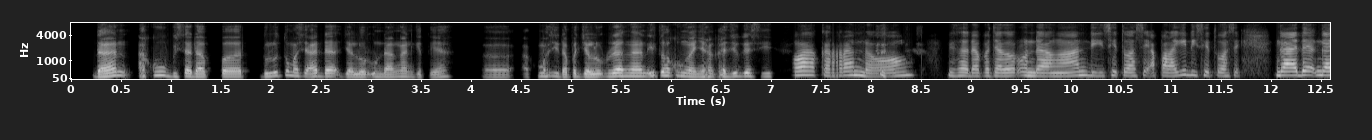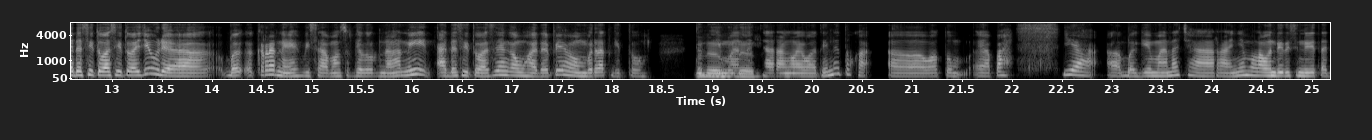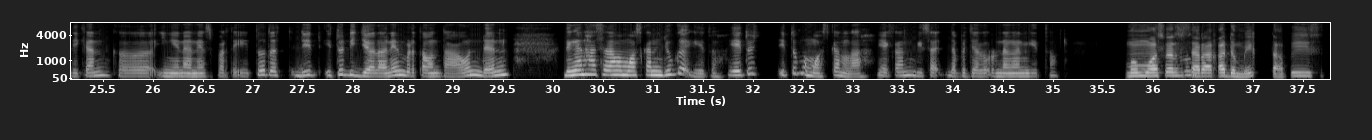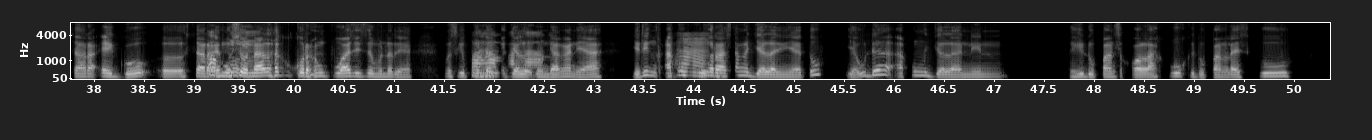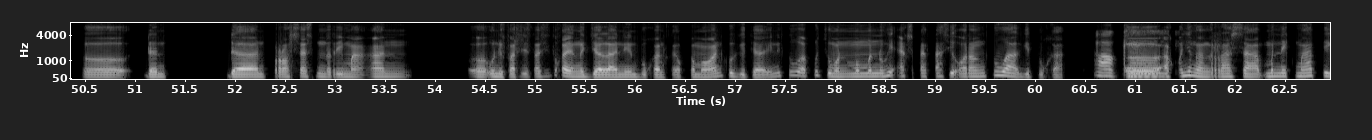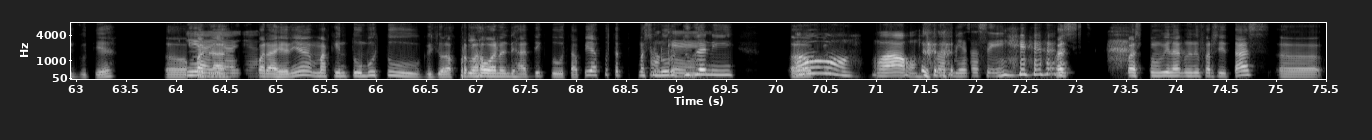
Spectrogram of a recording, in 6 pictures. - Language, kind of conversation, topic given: Indonesian, podcast, Bagaimana kamu menghadapi ekspektasi keluarga tanpa kehilangan jati diri?
- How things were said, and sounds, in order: laughing while speaking: "nyangka"; other background noise; laugh; tapping; teeth sucking; laughing while speaking: "emosional aku kurang puas sih"; laughing while speaking: "perlawanan"; chuckle; laugh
